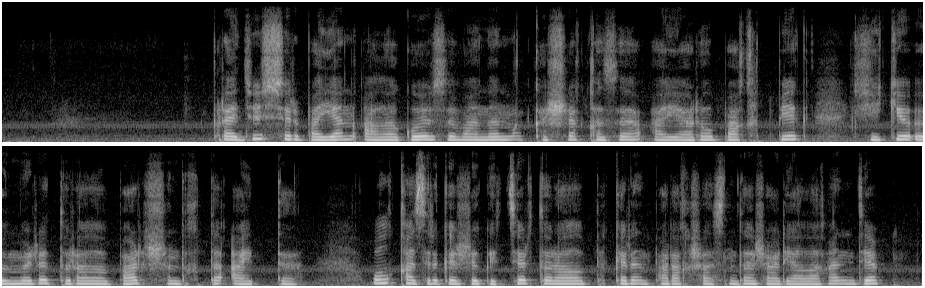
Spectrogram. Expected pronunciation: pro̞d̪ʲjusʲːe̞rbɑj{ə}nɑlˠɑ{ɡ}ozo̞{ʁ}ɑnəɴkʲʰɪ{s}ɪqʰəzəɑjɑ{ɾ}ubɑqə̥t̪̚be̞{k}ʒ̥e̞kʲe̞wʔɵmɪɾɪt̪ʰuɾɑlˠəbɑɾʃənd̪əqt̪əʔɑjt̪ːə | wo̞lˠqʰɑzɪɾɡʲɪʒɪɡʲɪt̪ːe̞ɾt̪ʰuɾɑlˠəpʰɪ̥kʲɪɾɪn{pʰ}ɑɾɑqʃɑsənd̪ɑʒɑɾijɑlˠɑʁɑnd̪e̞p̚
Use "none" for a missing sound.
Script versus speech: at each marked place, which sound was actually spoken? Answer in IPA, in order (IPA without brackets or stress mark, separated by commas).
ɑ, ɡ, v, ʃ, ɾ, k, pʰ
